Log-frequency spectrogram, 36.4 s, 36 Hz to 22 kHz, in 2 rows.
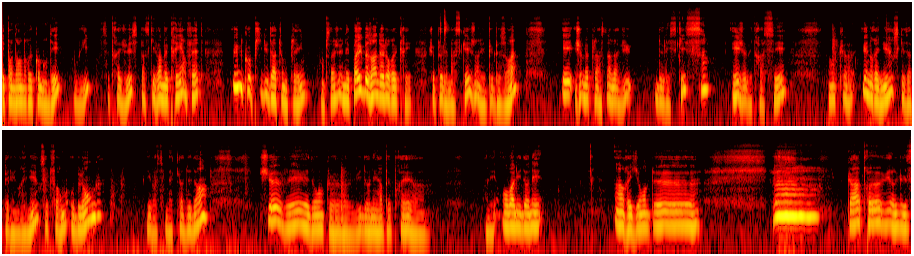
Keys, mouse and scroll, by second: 2.0 click, 4.0 click, 4.6-5.1 scroll down 3, 7.9 click, 8.7 space, 9.8-10.3 scroll up 4, 10.5-11.1 right drag, 12.0 click, 13.5-13.8 scroll up 2, 14.0-14.7 right drag, 17.0 click, 18.0-18.4 scroll up 2, 19.7 click, 21.3 click, 22.7 right click, 24.7-28.3 drag, 29.2 click, 31.3 click, 35.1 KP_4, 35.8 KP_Decimal.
